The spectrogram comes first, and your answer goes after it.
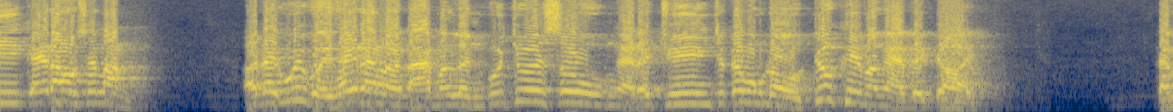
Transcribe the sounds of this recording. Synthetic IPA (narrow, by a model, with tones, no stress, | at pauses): kaː˨˦jɗə˧wsɛ̰˧˥la˨˩m | ʔəː˧˩ɗə˧jkwi˨˦vḭ˧˨t̪ʰə˦jza˨˩ŋlaː˨˩ɓa̰ː˧˨jɓaː˧˨nlï˨˩ŋ̟ku˧˩ət͡ɕu˨˦ze˧su˧ŋaː˨˩jɗa̰ː˧˥t͡ɕwḭ˨˧˨ənt͡ɕɔ˧kaː˦˥k̚mə˧ŋ͡mɗo˨˩t͡ɕɨ˦˥ək̚xi˧maː˨˩ŋaː˨˩jve˨˩t͡ɕəː˨˩j | ɗaː˧˨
